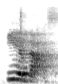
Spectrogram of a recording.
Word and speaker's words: Iavas: Like, with the, I is pronounced E, right? Me. – Yes. – Okay. – Yes. – So, Iavas. I did say it right.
